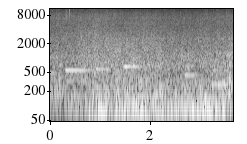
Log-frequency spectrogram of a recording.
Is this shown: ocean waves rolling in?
yes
